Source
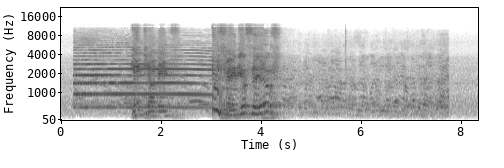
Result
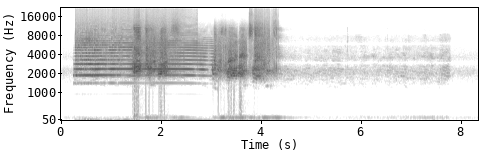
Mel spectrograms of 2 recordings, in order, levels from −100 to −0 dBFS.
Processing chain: Wiener smoothing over 15 samples; Chebyshev band-stop 110–2000 Hz, order 5; tone controls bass -6 dB, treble +10 dB; notches 50/100 Hz; in parallel at -3.5 dB: overloaded stage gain 23 dB; 2.7–3.73 on the sum: air absorption 81 m; bands offset in time lows, highs 30 ms, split 2200 Hz; on a send at -17 dB: reverb RT60 0.75 s, pre-delay 6 ms; on the sum: gain -3.5 dB

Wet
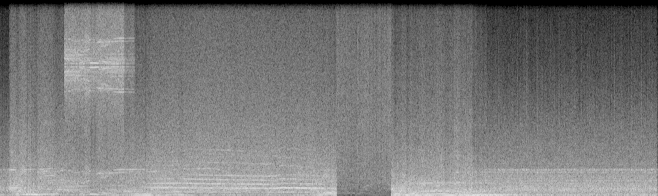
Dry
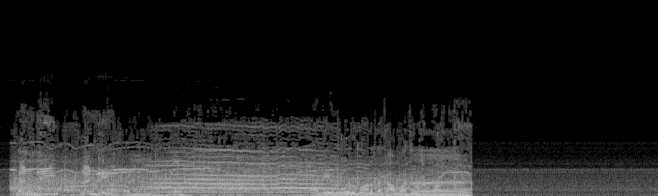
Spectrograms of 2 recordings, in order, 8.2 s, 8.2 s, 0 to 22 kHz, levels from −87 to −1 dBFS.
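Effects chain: HPF 48 Hz 24 dB/oct; reverb RT60 1.1 s, pre-delay 3 ms, DRR 12 dB; fuzz box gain 49 dB, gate -53 dBFS; 0.81–1.56 careless resampling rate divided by 3×, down none, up zero stuff; echo 0.128 s -11.5 dB; vocal rider within 4 dB 0.5 s; 4.21–4.9 pre-emphasis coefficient 0.97

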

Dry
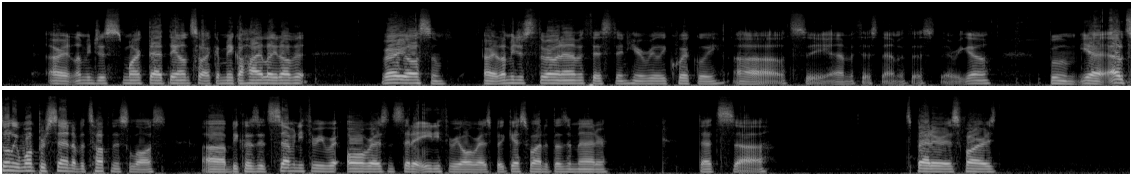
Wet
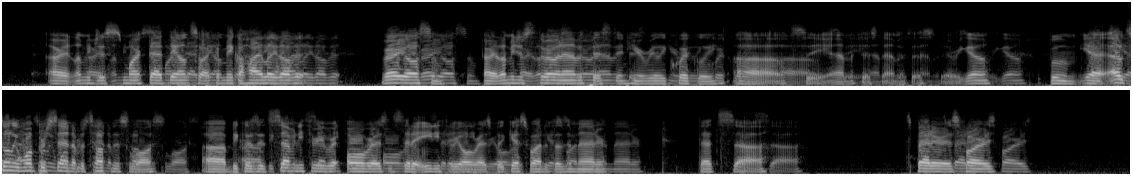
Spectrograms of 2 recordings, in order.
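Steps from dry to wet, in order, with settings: air absorption 200 m; on a send: echo 0.358 s -11.5 dB; 10.79–11.29 on the sum: three-band expander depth 70%; gain +3.5 dB

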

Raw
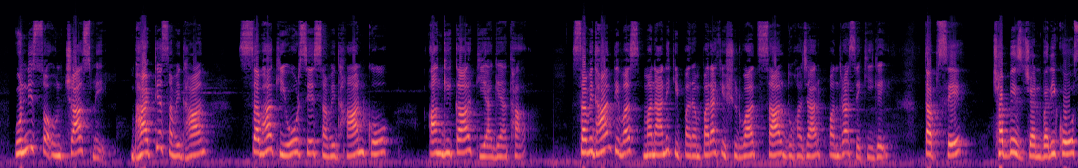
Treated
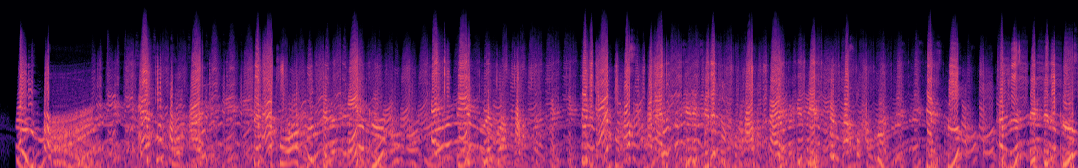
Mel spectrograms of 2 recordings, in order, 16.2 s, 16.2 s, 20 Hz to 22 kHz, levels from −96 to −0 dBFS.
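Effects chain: Wiener smoothing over 25 samples; weighting filter ITU-R 468; overdrive pedal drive 23 dB, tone 3100 Hz, clips at -5.5 dBFS; low-pass opened by the level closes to 350 Hz, open at -14.5 dBFS; dynamic EQ 5200 Hz, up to +6 dB, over -40 dBFS, Q 1.6; reverse; compressor 10:1, threshold -23 dBFS, peak gain reduction 12 dB; reverse; low-pass opened by the level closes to 1100 Hz, open at -22.5 dBFS; repeats that get brighter 0.261 s, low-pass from 400 Hz, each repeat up 2 oct, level -6 dB; spectral freeze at 0.8, 0.58 s; ring modulator with a swept carrier 490 Hz, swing 70%, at 0.58 Hz; gain +5 dB

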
